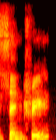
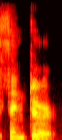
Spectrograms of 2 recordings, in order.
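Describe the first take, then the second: First: The ending is said like the letters R-E. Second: The ending is said with a plain 'er' sound. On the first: The speaker calls it wrong. "We don't say centre" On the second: The speaker calls it right. "we say center"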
